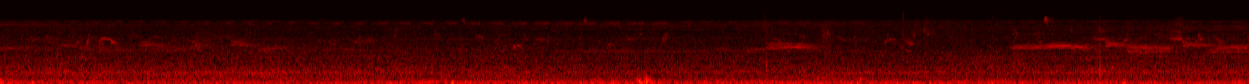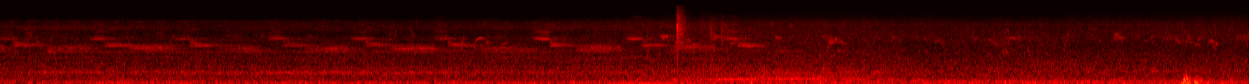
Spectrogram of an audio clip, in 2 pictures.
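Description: Outdoor field ambience: a bird in the background gives a long run of short repeated chirps, about two a second, through the middle, over a steady low wind rumble. A single sharp click stands out a little after the chirping stops.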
